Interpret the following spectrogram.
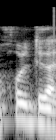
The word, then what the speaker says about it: hold: 발음 하나 조심하실 것은요. 그냥 한글로 표현한다면 hold가 되겠는데, 예, 모음, 오는 예, 이중 모음이 돼서 hold 또는 hold가 되겠습니다.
